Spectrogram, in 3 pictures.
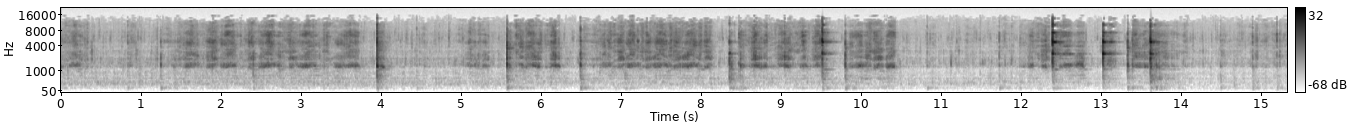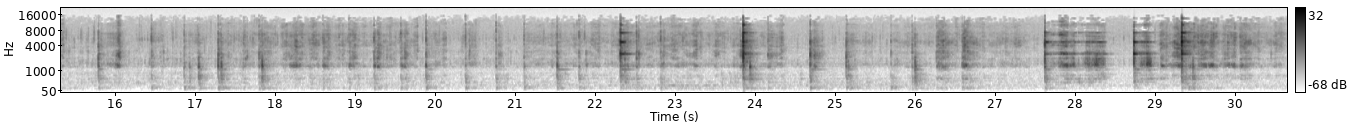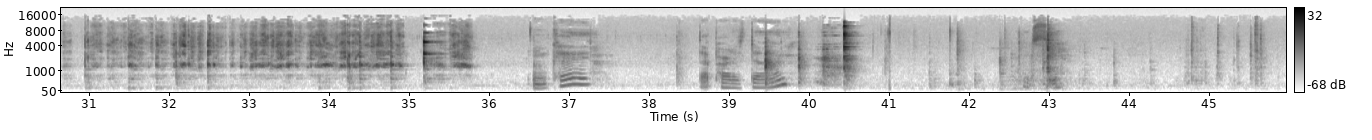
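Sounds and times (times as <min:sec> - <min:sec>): metal spoon scraping bowl: 0:00.0 - 0:00.4, 0:01.2 - 0:04.1, 0:05.0 - 0:10.6, 0:12.0 - 0:35.9.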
